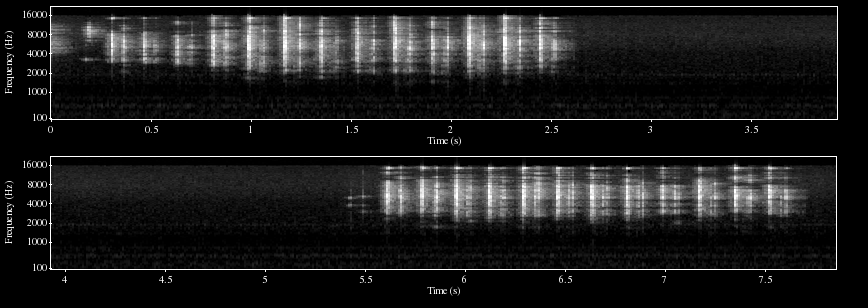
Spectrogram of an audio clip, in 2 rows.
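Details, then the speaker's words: PUMA 3D-printed microscope filter block: with the coin removed, the beam splitter gives two bursts of light, dry rattling, each about two seconds, showing it sits loosely and correctly in its groove. "we can then carefully remove the penny and if it's properly in the groove should be able to hear it rattle"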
